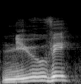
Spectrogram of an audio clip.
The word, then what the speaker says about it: Nuvi: That's how you pronounce it with there. That's an umlaut? Is that what that is? Nuvi?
